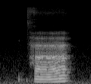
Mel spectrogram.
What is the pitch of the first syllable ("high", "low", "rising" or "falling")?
rising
